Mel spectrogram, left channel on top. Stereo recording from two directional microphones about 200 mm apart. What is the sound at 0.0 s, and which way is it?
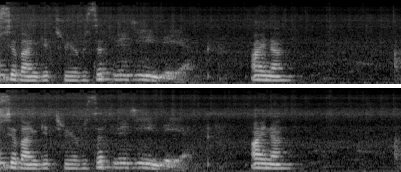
Speech, 15° left (ahead or behind).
